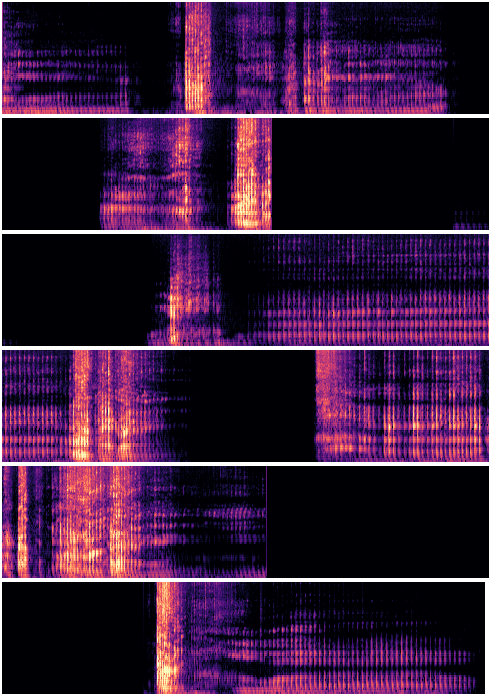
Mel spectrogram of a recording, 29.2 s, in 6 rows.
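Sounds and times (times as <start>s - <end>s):
lion growling and snarling: 0.0s - 4.5s, 5.8s - 7.6s, 11.2s - 16.4s, 17.8s - 22.1s, 25.9s - 29.1s.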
